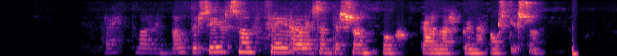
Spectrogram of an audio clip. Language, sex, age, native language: Icelandic, female, 20-29, Icelandic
